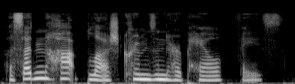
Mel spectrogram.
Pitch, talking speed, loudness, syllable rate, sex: 220 Hz, 165 wpm, -16 LUFS, 4.1 syllables/s, female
